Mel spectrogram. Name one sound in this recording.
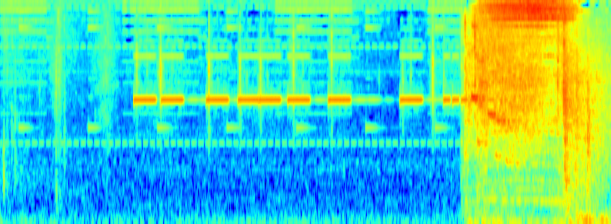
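A keypad beeps in quick short tones.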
